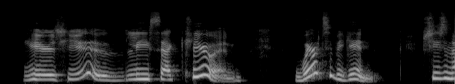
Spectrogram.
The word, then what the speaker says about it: Clughen: It's Clughen, but let me tell you that nobody in Britain would pronounce it correctly either. All right. Here she is, Lisa Clughen.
